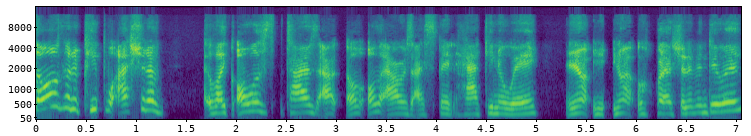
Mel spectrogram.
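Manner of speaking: tripping over words, stumbling, stuttering restarts. Reflecting on what they should have done with people offering to buy, stuttering. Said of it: "I'm like stuttering".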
